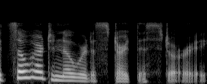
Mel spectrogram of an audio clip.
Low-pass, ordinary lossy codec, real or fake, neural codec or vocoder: 7.2 kHz; Opus, 64 kbps; fake; codec, 16 kHz, 1 kbps, X-Codec, WavLM features, trained on Multilingual LibriSpeech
